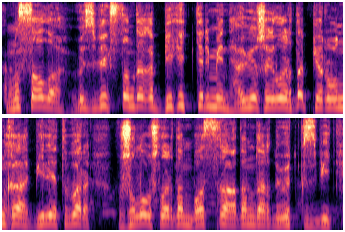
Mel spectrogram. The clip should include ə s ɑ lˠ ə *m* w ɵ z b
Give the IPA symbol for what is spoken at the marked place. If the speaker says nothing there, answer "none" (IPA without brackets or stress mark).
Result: none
